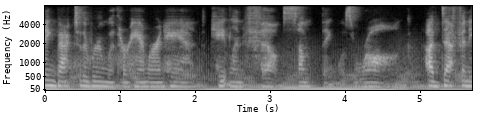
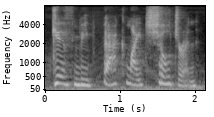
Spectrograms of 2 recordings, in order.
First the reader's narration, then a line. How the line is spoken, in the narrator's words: she screamed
